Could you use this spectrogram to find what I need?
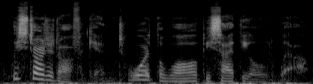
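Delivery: ordinary delivery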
